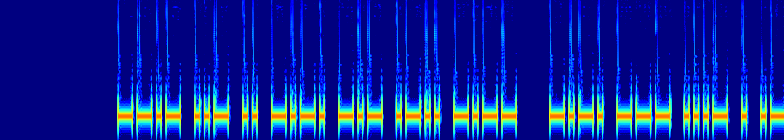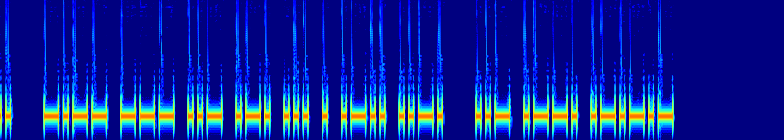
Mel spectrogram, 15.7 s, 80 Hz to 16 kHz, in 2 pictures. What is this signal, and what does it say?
Morse code, heard as a keyed tone, about 25 wpm, 700 Hz. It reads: QUICKLY COVER YOURSELF UP.
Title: Sentences from Top 1000 Words - Review Part 1 - 25wpm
